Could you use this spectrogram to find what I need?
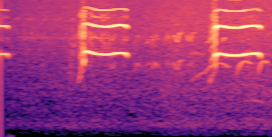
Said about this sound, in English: In spring, the male long-billed curlew sings his bubbling song, stitching a zigzag across the sky. Seeing it rise on rapidly beating wings, then glide down, we're witnessing its mating display.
